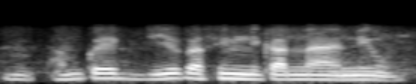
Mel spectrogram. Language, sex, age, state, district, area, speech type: Urdu, male, 18-30, Bihar, Saharsa, rural, conversation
